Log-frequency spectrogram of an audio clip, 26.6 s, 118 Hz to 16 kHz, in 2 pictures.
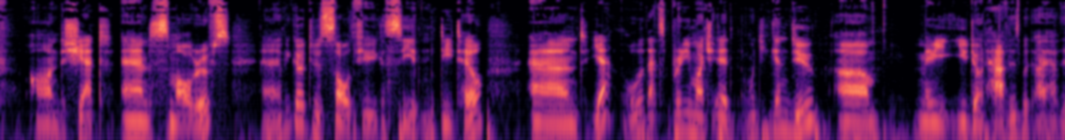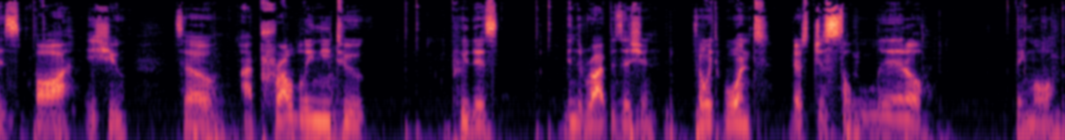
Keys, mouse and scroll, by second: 4.3-9.2 middle drag, 9.2-9.6 scroll up 3, 9.6-10.8 shift+middle drag, 10.8 click, 12.0 g, 14.0-16.8 middle drag, 16.8 g, 18.8 g, 20.3-23.1 middle drag, 23.1 scroll up 1, 23.6-24.5 middle drag, 24.5 g, 26.2 scroll down 1, 26.5-26.6 middle drag.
